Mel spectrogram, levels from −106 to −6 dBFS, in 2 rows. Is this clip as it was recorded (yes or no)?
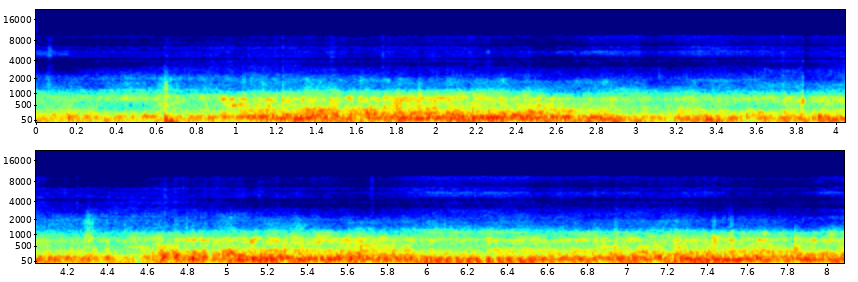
no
